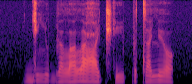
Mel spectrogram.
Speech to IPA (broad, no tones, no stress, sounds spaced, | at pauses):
ɟ e ʎ ʊ b e lˠ ə lˠ i ʕ e t͡ʃʼ i p ə t a lʲ ɔ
